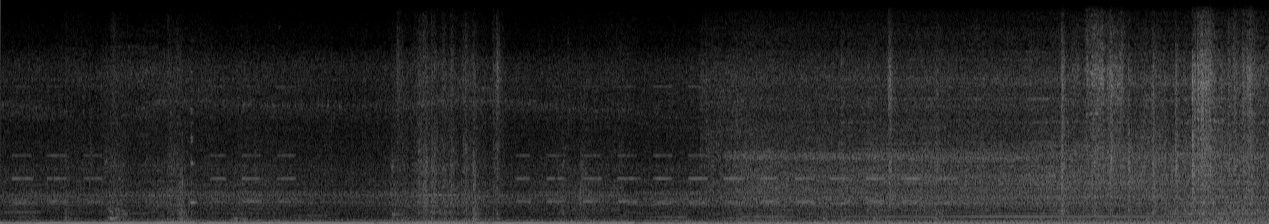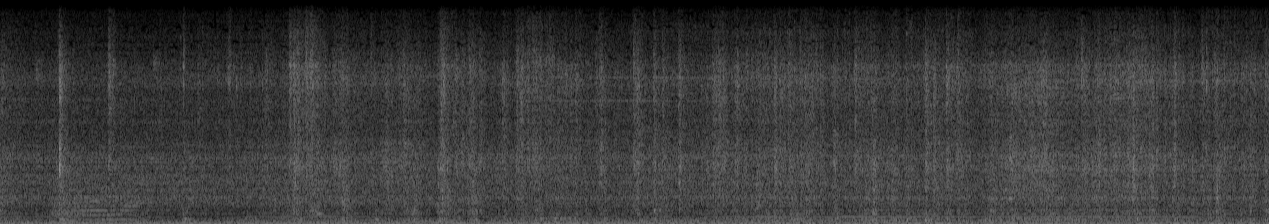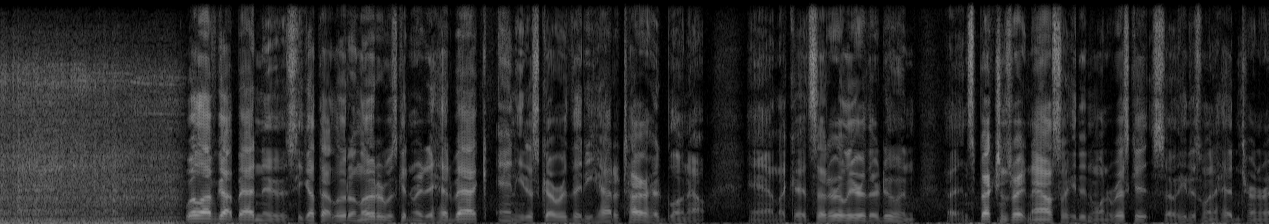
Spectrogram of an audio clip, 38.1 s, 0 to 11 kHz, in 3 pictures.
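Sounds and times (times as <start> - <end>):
diesel engine running: 0.0 - 27.4.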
